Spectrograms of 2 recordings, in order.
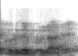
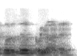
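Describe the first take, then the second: First: Lower, grave repeat; stone-faced, repeat it gravely; same solemn message, lower again; serious tone. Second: Lower, grave announcement; solemn messenger voice, pitched low; serious tone. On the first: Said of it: "तो फिर serious मु-, चेहरा बना लिया". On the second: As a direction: deliver it dead serious, lower. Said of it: "बहुत serious आवाज से बोल रहा है". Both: Retold or imitated.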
